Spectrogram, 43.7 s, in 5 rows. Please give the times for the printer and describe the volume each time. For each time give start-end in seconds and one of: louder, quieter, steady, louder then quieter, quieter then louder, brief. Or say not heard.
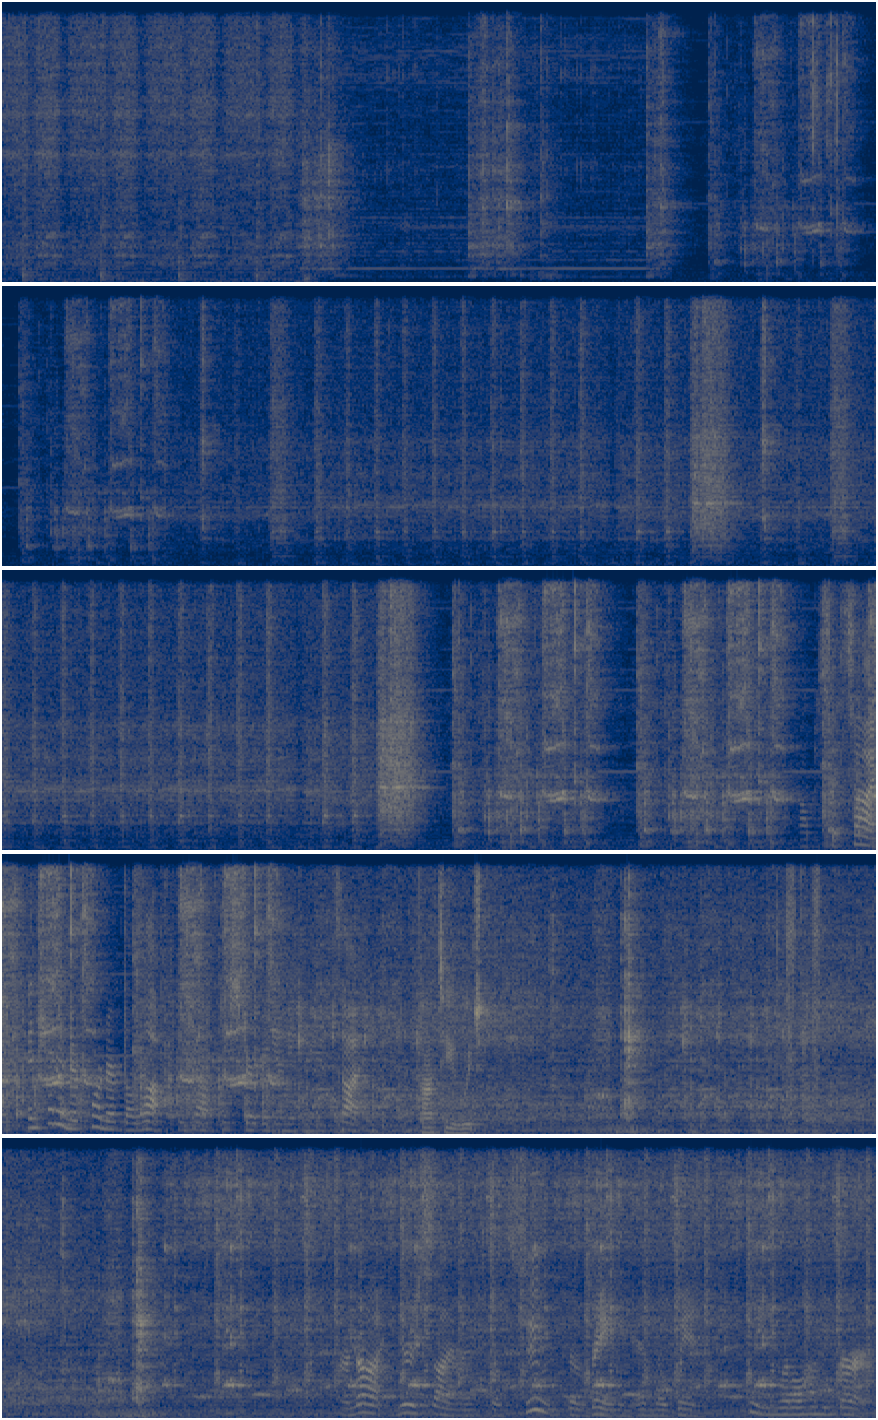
0.0-43.6 louder.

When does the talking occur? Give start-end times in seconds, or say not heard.
25.4-31.1, 38.3-43.6.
